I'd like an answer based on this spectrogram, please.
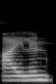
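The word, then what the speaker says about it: island: और S silent रहता है। जैसे एक तो ये वाला है इज़लैंड नहीं पढ़ेंगे। इसको आइलैंड पढ़ेंगे।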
